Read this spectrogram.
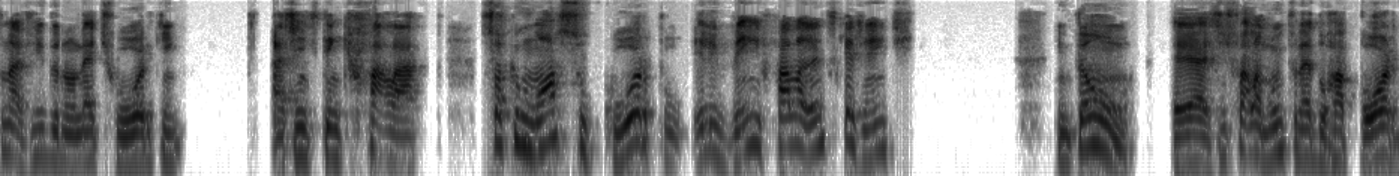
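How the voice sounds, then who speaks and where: Speaking at a fairly high pitch, a male lawyer guest sounds a bit bright with a breathy edge as he talks casually, illustrating his ideas with everyday examples and fillers such as "cara" and "né." The sound is dry, dull and lo-fi.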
